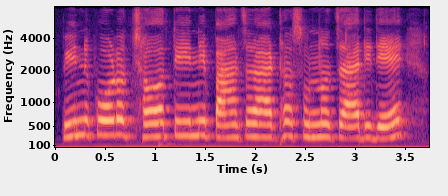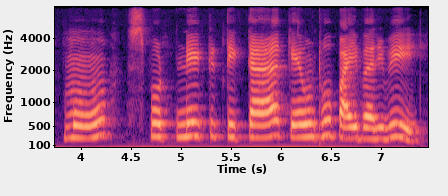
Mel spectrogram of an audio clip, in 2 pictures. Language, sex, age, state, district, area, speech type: Odia, female, 45-60, Odisha, Ganjam, urban, read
